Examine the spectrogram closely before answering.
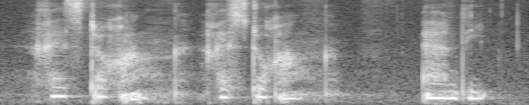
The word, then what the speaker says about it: restaurant: Yeah, the T in the end is actually pronounced as a G. Restorang.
